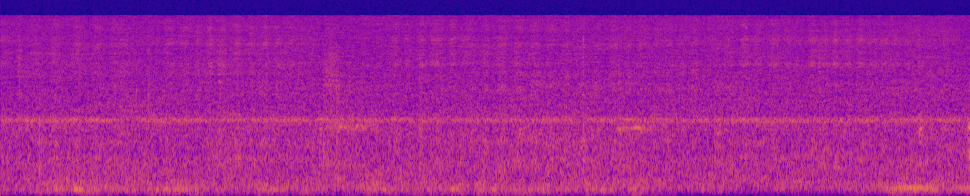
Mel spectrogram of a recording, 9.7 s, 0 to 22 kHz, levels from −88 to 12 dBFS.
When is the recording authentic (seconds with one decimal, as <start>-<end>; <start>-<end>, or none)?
1.1-2.0; 3.2-6.1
